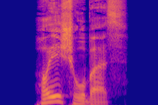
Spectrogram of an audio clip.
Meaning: genitive singular of Heuschober
- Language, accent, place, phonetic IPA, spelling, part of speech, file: German, Germany, Berlin, [hɔɪ̯ʃoːbɐs], Heuschobers, noun, De-Heuschobers.ogg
